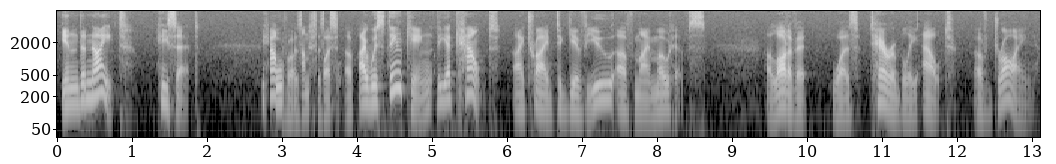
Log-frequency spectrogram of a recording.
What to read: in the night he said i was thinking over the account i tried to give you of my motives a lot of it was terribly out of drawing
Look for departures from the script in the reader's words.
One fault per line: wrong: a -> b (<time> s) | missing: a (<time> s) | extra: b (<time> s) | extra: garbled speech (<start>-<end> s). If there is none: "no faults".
extra: garbled speech (2.7-4.0 s)
missing: over (5.0 s)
